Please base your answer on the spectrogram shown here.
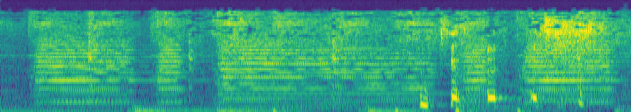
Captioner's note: Andie laughs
